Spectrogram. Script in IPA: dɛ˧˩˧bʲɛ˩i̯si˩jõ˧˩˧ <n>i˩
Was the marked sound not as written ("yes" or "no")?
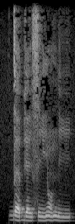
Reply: no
